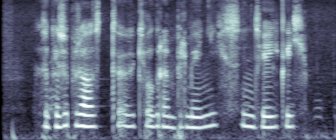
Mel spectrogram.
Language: Russian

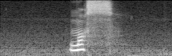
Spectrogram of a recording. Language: Norwegian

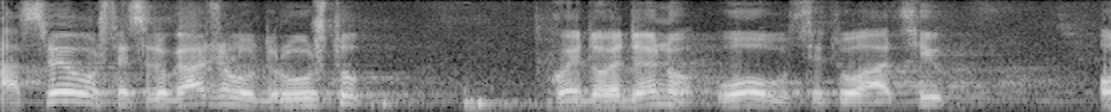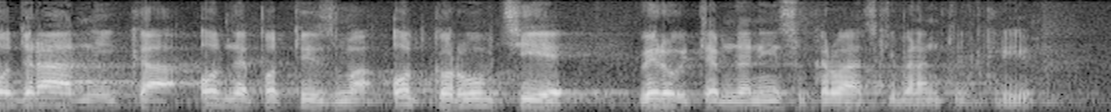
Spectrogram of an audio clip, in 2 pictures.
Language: Croatian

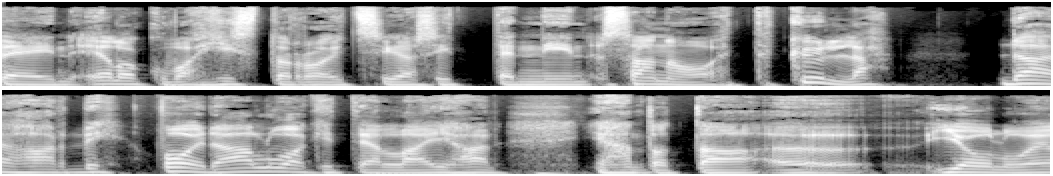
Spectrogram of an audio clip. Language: Finnish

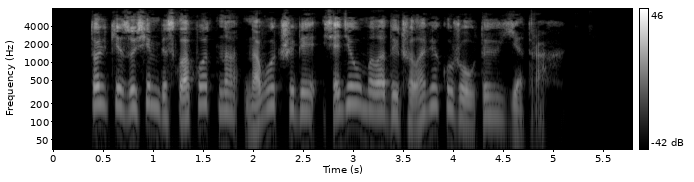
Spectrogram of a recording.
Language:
Belarusian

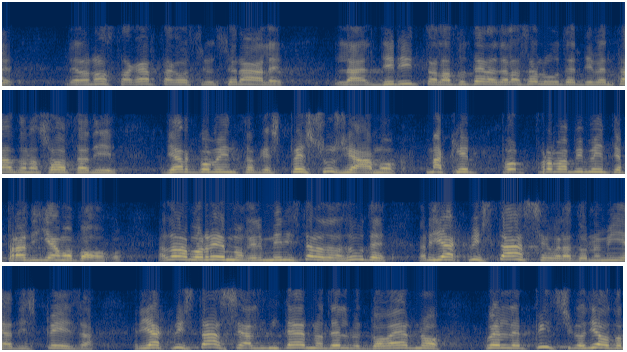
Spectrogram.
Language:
Italian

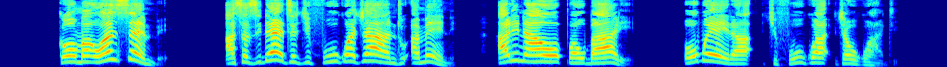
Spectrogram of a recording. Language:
Nyanja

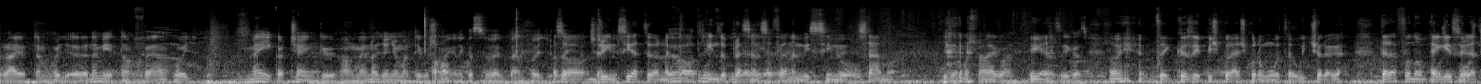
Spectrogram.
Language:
Hungarian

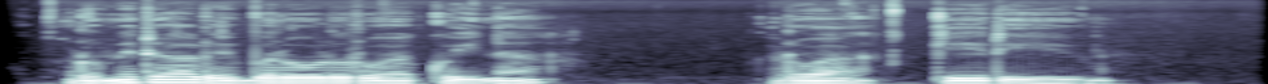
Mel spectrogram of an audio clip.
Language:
Kikuyu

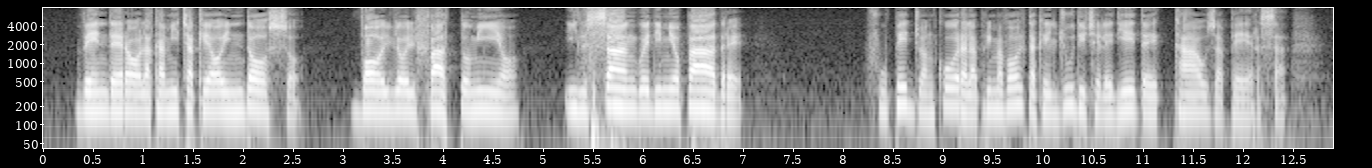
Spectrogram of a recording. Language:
Italian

